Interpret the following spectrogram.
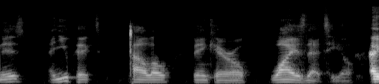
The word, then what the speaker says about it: Banchero: Goodman, it's Paolo Banchero. Get it right. You pronounced it wrong for 18 months.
